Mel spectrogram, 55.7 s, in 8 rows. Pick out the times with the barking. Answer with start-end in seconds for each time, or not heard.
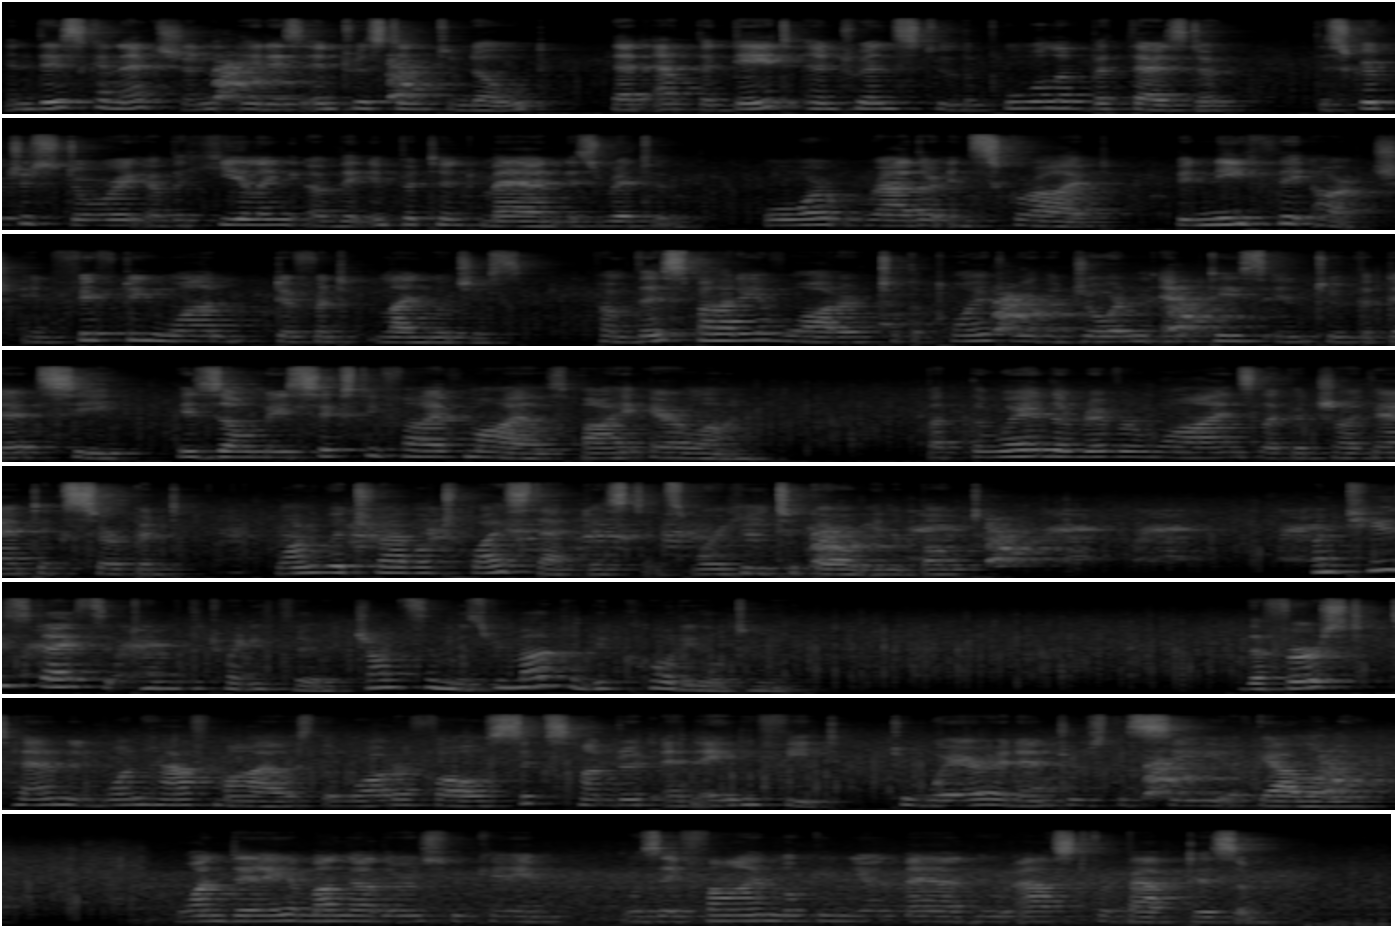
0.5-2.1, 18.3-20.2, 31.3-33.2, 46.9-48.9.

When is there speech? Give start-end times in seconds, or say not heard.
0.0-32.8, 34.4-38.9, 41.0-48.6, 49.6-55.1.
